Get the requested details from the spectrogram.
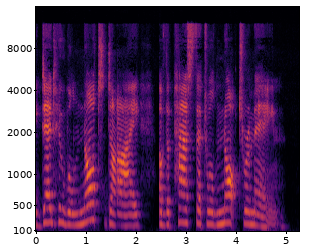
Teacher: a little bit more rounding on the word not. So we say, dead who will not die, of the past that will not remain.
